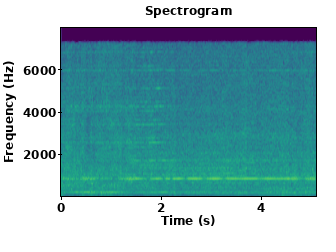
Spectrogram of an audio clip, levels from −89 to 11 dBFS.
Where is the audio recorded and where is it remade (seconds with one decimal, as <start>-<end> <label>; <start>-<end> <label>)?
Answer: 0.0-1.5 remade; 1.5-4.6 recorded; 4.6-5.1 remade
